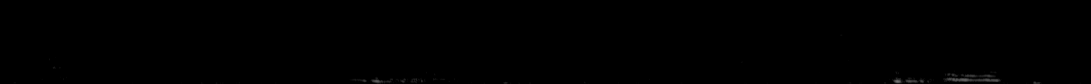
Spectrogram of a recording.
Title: Sleeping with my Dog has Scientific Benefits | listen to my Dog Snore#sleeping#doglover#snore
